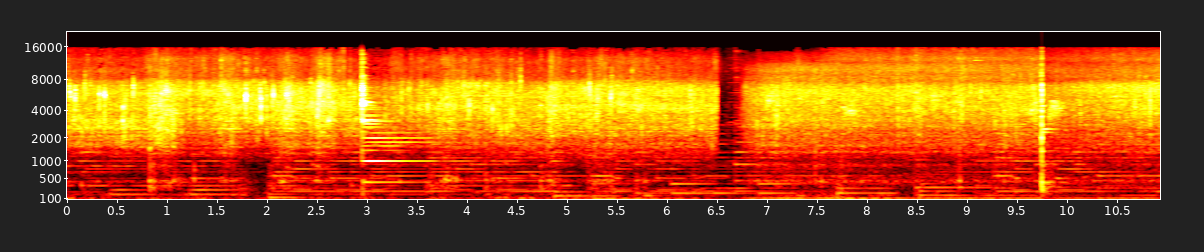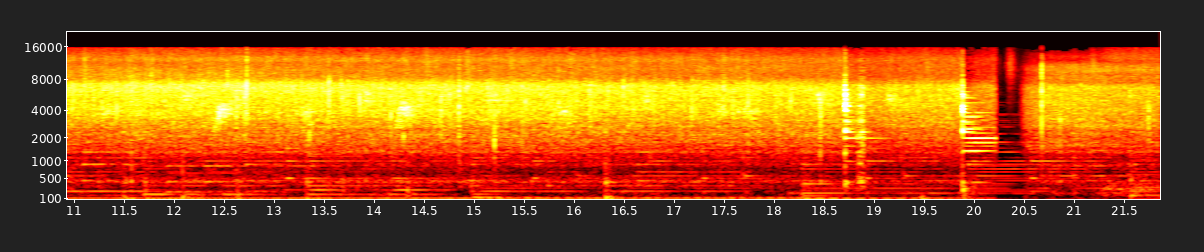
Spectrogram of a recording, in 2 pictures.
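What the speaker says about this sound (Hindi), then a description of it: "प्याज को ऑयल में फ्राई करेंगे।" Two large onions frying in hot oil, a steady close sizzle with occasional stirring scrapes, running continuously without talk.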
